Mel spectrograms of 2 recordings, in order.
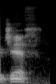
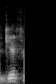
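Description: First: "gif" said like "jiff"; soft-g pronunciation. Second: "gif" with a hard g; hard-g pronunciation. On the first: Offering a rival pronunciation in the holy war, "gif" with soft g. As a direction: say "gif" with an opening j sound. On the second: Offering a rival pronunciation in the holy war, "gif" with hard g. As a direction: say "gif" starting like "gift". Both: Shown as a demonstration. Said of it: "Is it gif or gif?".

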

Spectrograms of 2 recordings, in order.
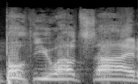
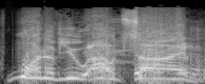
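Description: First: Firm order. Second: Higher, louder, slow shout with a laugh; shouted correction. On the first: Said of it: "I'd been like". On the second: Barista correcting himself at two fighters, slow shout. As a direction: bark it out word by word. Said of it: "I'm like". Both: Retold or imitated.

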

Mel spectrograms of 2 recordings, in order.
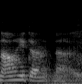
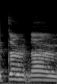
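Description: First: Said in the usual way. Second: "don't know" said short, with no "I"; quick Northern "don't know", syllable eaten; clipped dialect form. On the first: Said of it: "it's quicker than". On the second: Shown as a demonstration. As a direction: drop the pronoun and run "don't know" together. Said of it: "eating syllables in the middle of words".

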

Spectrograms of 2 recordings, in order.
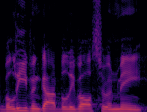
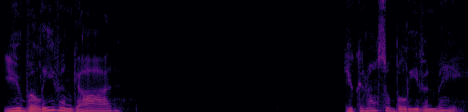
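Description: First: Said in the usual way. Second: Softer, unhurried reassurance; preacher showing how the verse should be read, more softly; gentle reading. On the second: Shown as a demonstration. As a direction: offer it as a gentle promise. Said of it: "this is how we should read it".

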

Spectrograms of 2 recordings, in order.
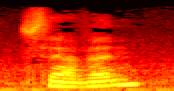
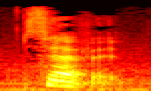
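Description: First: SEVEN with a rising, questioning end; tentative question. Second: SEVEN stated firmly, no question in it; trying on confidence. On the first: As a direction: ask SEVEN as if testing it out. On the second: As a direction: land SEVEN as a decided answer. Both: Retold or imitated. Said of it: "like she's trying on her confidence".

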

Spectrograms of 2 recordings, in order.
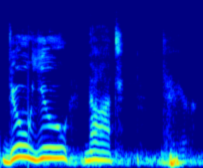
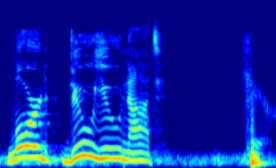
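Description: First: Despairing plea. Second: Louder, slow, drawn-out demand; exasperated warning. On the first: Desperate prayer in dark nights. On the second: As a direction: make him answer for it. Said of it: "that same tone was very likely present in Martha's voice". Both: Acted.

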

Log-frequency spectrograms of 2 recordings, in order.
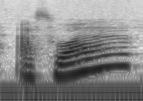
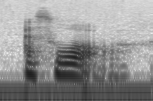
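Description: First: "Asseoir" ending in a bright front "wa", no r. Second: "asseoir" ending in a dark back "wɑ", no r. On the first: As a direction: say "Asseoir" as "aswa" with a light open a. (« Asseoir » prononcé « aswa », a antérieur) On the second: (« asseoir » prononcé « aswɑ », a postérieur) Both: Shown as a demonstration. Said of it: "deux prononciations pour la voyelle wa".

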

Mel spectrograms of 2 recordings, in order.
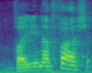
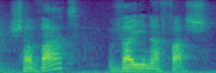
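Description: First: "vayinafash" repeated on its own, a little higher and louder, vai-nah-FAHSH; emphatic repeat. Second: "Shavat vayinafash" said slowly, each syllable clear, shah-VAHT vai-nah-FAHSH; careful Hebrew quote. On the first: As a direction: lift "vayinafash" out as the key word. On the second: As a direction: read "Shavat vayinafash" out slowly and deliberately as scripture. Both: Shown as a demonstration. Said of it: "it says in the Hebrew".

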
